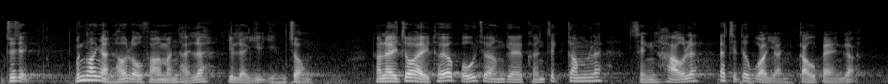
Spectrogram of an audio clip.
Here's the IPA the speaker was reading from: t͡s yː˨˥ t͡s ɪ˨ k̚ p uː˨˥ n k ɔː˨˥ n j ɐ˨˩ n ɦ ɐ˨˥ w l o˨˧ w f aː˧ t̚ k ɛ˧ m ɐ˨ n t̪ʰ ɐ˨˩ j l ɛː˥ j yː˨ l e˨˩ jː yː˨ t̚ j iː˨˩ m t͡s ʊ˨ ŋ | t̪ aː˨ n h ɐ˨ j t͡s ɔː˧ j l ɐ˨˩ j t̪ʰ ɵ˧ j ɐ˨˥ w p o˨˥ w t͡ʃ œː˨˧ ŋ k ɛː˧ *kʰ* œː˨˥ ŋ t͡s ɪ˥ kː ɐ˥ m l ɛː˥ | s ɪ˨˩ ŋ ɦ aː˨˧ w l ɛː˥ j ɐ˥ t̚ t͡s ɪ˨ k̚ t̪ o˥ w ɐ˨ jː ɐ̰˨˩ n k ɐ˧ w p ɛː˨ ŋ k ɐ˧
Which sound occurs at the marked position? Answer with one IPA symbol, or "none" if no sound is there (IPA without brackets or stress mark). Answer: kʰ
